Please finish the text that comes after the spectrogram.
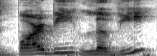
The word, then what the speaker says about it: Barbie LaVie: bat barbie i see that on ig is barbie lavie yes is that right correct did i pronounce that right absolutely let's start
